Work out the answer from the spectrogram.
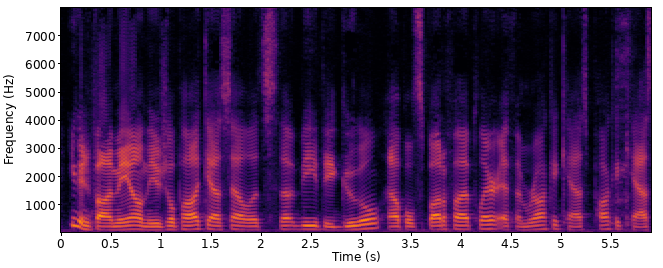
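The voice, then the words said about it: Announcer voice. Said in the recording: “I'm doing my announcer voice.”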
